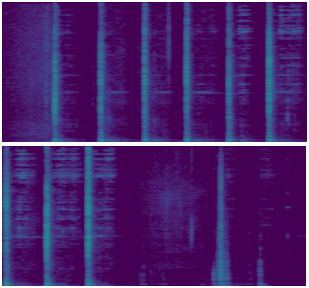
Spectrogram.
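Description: Hammer striking a wooden block against a diecast metal toy car's roof to tap out a dent: eight evenly spaced knocks, a little over two a second, then a pause and two more.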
